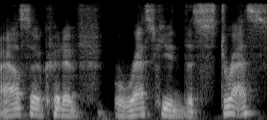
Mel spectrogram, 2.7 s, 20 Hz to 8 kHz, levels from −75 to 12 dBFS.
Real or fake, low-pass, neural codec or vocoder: real; 7.2 kHz; none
